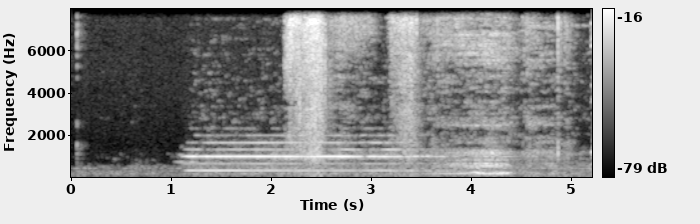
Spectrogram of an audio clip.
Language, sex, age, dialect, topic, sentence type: Hindi, female, 18-24, Marwari Dhudhari, agriculture, question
